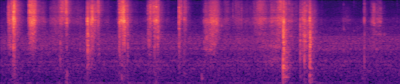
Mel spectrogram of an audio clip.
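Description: A hand-held tarot deck being shuffled: a run of quick, light card clicks that thins out, with one sharper snap near three seconds in.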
